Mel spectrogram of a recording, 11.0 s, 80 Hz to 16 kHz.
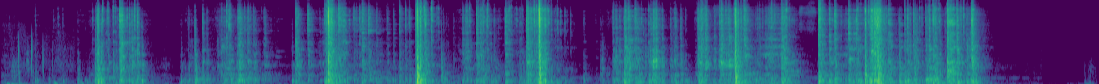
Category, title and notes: Sound effects > Objects / House appliances
FOODGware-Contact Mic Glass plates moving in the kichen cabin SoAM Sound of Solid and Gaseous Pt 1 Apartment
plate, clank, plates, dishes, kitchen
